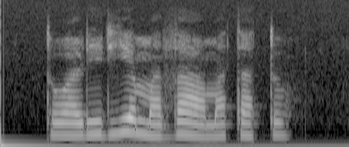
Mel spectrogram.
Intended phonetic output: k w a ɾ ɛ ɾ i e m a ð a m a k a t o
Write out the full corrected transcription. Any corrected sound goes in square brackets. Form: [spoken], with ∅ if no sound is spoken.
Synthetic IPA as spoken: [t] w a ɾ [i] ɾ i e m a ð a m a [t] a t o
